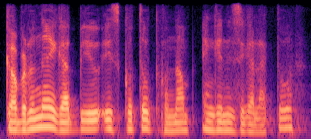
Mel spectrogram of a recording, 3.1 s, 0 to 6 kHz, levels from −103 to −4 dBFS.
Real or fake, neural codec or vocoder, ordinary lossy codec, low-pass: fake; codec, 16 kHz in and 24 kHz out, 0.4 kbps, LongCat-Audio-Codec, two codebook decoder; none; 5.4 kHz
